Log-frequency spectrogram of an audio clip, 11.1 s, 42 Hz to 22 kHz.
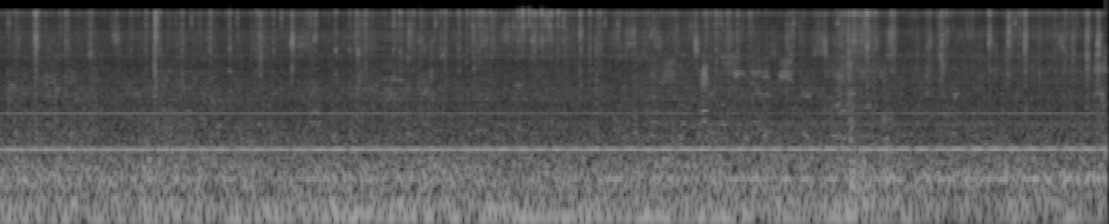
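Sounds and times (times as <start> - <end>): aircraft engines and airflow rumble: 0.0 - 11.0
constant cabin hum: 0.0 - 11.0.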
